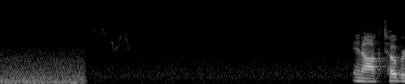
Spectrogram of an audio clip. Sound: pájaros piando

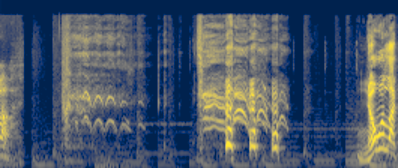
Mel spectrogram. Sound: laughing

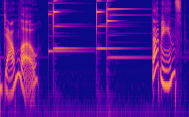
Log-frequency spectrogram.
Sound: ding ding ding ding dong

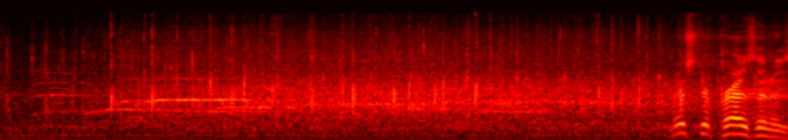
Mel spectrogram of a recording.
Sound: applause

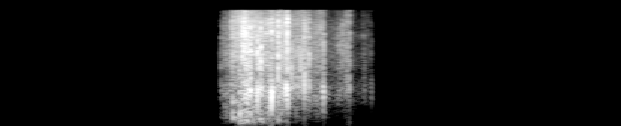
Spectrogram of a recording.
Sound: sound of paper

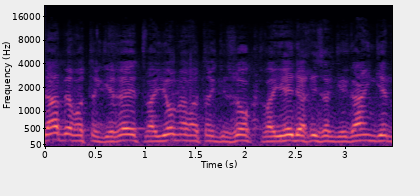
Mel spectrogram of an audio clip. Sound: in Hebrew

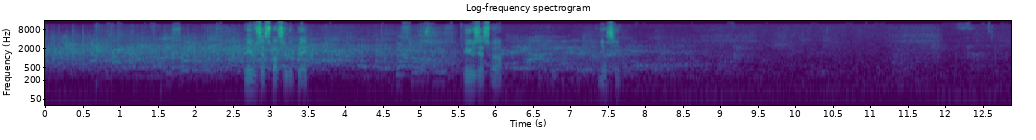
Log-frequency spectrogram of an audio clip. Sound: applause

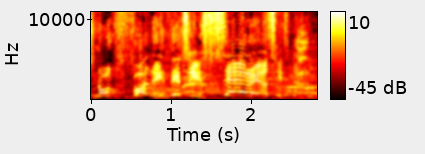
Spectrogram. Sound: laughter

